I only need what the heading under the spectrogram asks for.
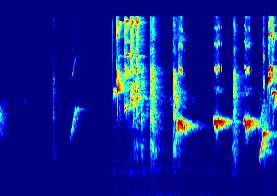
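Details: White-rumped shama song used as a lure to make other birds answer and sing: two seconds of near silence with faint notes, then loud harsh rasps mixed with clear whistled notes held level and slurred downward.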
